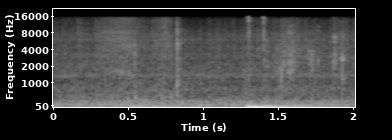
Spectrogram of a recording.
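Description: Quiet room tone at a streamer's desk microphone with a few faint clicks, then a dull low thump a little over a second in that fades away.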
